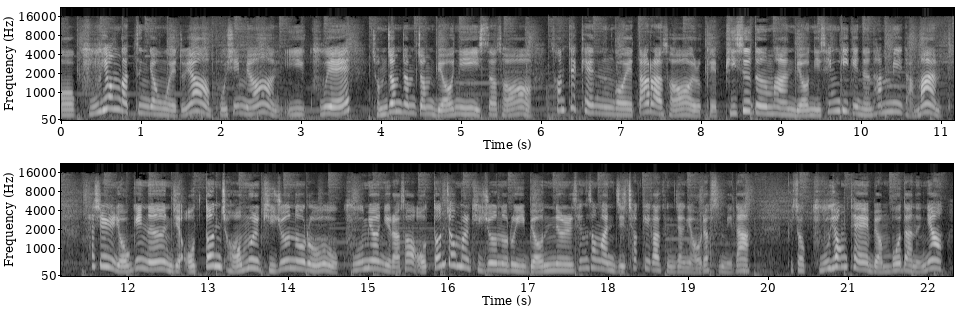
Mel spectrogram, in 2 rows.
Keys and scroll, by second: 1.5 typing, 21.1 typing.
